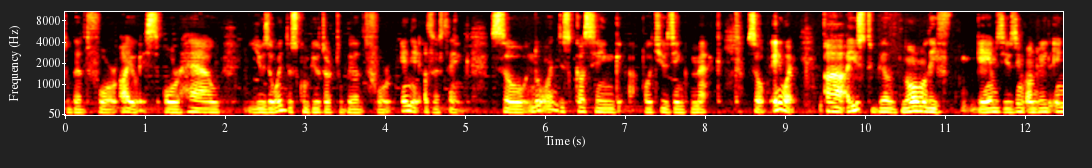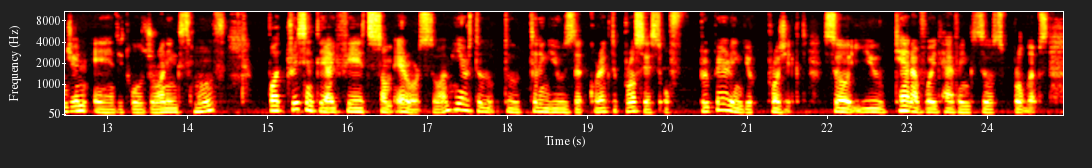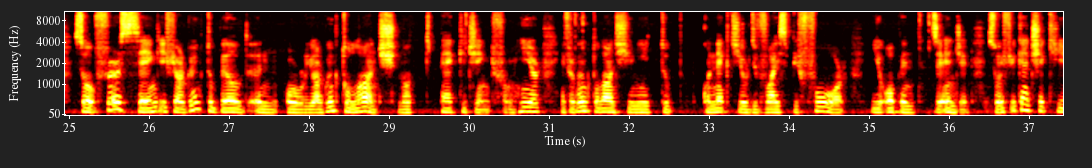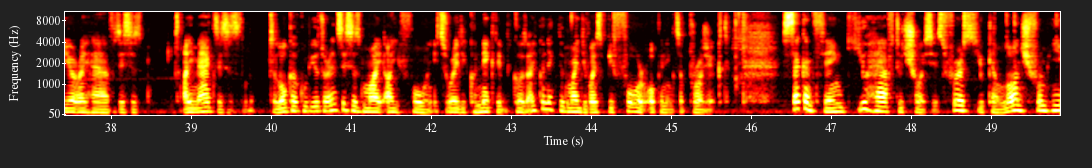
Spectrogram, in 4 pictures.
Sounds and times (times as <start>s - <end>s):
Speech: 0.0s - 49.8s.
